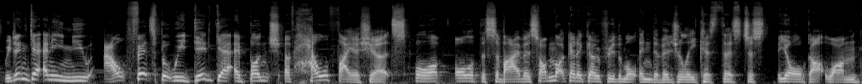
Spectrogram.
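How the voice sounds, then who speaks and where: A man's voice: mid-range voice, fairly bright tone. A man giving casual, chatty commentary on a game update, informal and lightly sweary. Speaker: gaming video creator and commentator.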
